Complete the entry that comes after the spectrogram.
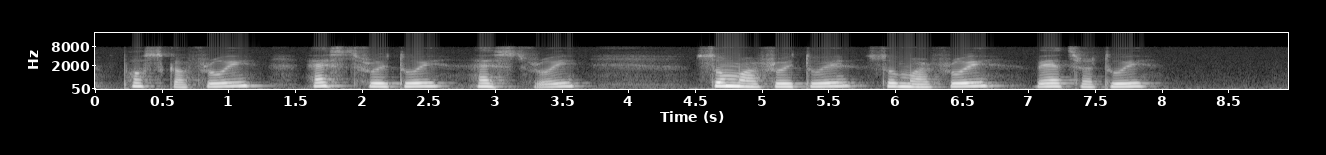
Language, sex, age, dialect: Faroese, female, 36-60, Sandoy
